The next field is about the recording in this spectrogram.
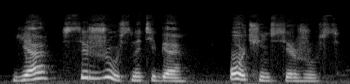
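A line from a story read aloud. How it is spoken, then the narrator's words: Stern tone. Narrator (Russian): ответил он тем же суровым тоном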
